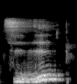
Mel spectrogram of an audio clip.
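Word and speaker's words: 子: E o ideograma de criança, a pronúncia dele é Z.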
